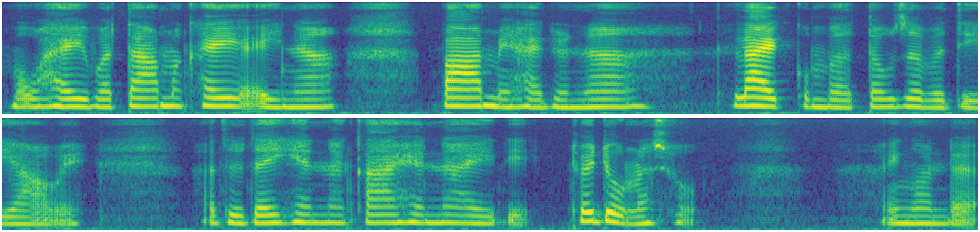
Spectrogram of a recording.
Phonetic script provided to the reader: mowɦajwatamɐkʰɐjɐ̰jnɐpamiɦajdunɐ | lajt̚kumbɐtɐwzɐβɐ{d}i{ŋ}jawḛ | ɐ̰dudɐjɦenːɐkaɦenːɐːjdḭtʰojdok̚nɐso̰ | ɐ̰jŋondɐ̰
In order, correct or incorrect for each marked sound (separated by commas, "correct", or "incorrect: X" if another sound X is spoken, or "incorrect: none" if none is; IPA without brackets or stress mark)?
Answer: correct, incorrect: none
